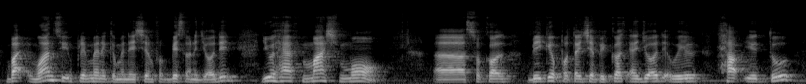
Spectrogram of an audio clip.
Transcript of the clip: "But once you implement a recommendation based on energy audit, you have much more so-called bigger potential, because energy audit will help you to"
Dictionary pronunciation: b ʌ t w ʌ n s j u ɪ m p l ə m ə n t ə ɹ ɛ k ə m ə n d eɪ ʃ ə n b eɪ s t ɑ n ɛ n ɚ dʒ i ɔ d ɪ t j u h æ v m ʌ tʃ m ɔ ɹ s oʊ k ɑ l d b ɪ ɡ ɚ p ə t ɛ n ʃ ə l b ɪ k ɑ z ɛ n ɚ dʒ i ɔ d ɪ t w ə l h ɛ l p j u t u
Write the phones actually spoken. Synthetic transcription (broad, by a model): b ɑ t w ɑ n s j u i m p l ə m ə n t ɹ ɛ k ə m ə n d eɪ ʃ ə n b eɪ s ɑ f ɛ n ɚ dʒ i ɔ d ɪ t j u h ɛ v m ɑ tʃ m ɔ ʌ s oʊ k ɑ l b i ɡ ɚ p ə t ɛ n ʃ ə l b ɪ k ɑ s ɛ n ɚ dʒ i ɔ d ɪ t w ə l h ɛ l p j u t u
